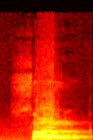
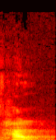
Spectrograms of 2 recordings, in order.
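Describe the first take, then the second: First: The word begins with a tense s sound. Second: The word begins with a plain s sound.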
